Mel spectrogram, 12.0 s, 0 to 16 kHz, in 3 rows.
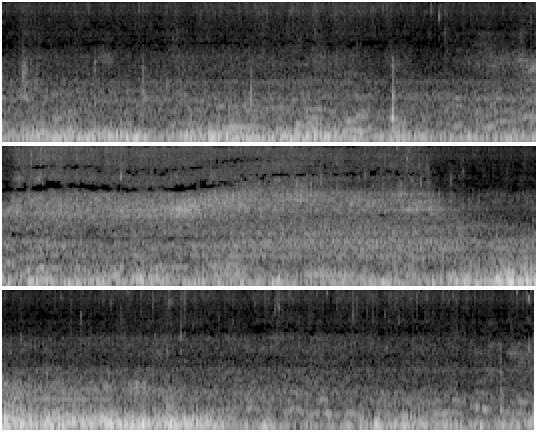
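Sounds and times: faint voices: 0.0 - 12.0
wind rumbling on microphone: 0.0 - 12.0.

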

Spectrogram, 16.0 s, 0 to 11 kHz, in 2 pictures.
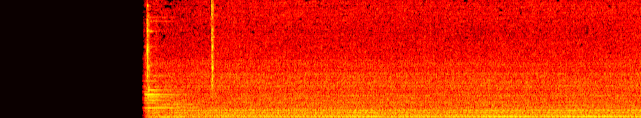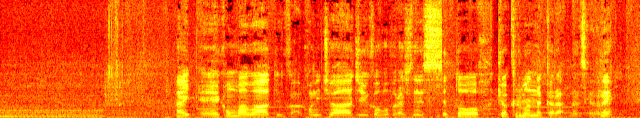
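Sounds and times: car engine idling: 1.8 - 16.0.

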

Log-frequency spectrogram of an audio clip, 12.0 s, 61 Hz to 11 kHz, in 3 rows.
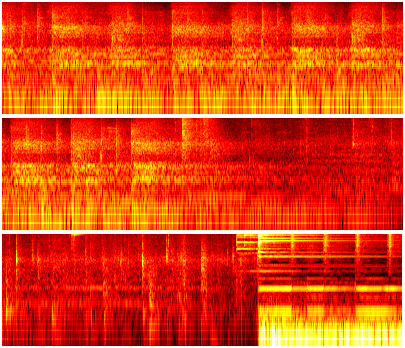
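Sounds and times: background music: 0.0 - 12.0
faint footsteps: 6.8 - 10.6.

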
